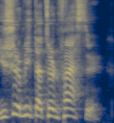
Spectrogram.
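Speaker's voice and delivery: acted-out high, scolding, hollering yell. Retelling a driving test where an examiner yelled: imitating a lady yelling. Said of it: "this lady starts yelling at me".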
